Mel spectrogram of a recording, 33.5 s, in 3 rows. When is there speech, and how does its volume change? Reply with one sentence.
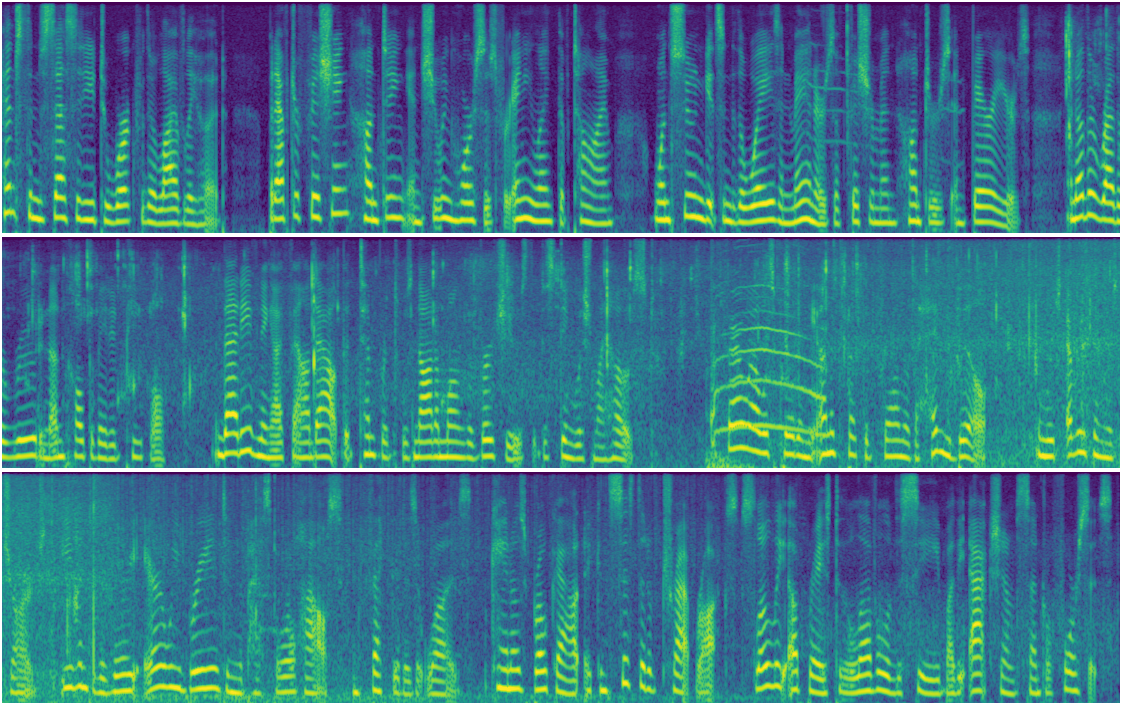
You can hear the speech from 0.0 to 33.5 s, at a steady volume.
